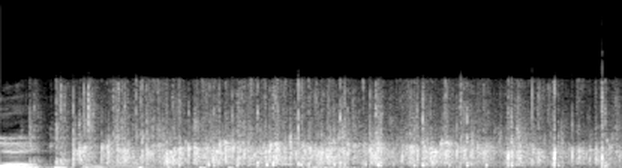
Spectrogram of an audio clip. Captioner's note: applause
